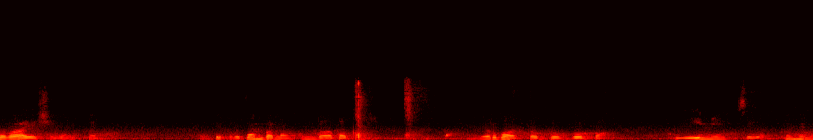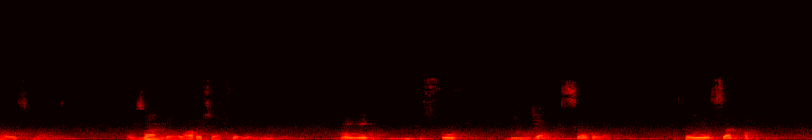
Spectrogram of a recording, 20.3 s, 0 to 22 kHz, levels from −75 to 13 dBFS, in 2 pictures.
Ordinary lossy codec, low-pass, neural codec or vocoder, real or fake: AAC, 48 kbps; 9.9 kHz; codec, 24 kHz, 0.9 kbps, WavTokenizer, medium speech release version 2; fake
